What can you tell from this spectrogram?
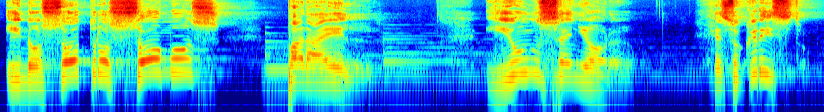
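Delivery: normal talking voice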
